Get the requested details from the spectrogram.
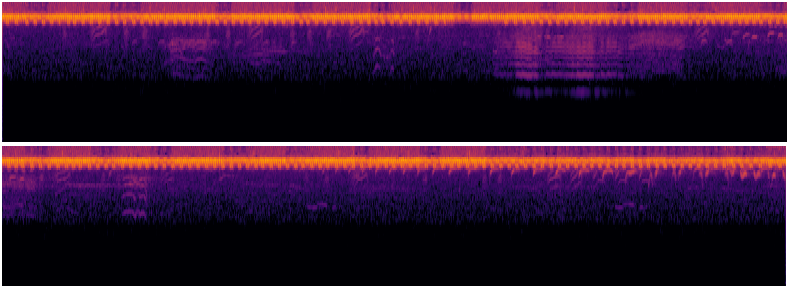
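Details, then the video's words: Crickets chirping at sunset on a still summer afternoon by the Barcoo River, Welford National Park, Outback Queensland, Australia: a dense, continuous high shrill band with pulsed bursts above, while faint bird calls sound beneath. "Australian Sunset Chirping Crickets"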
